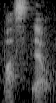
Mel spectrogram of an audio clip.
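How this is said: It is said with a São Paulo accent.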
